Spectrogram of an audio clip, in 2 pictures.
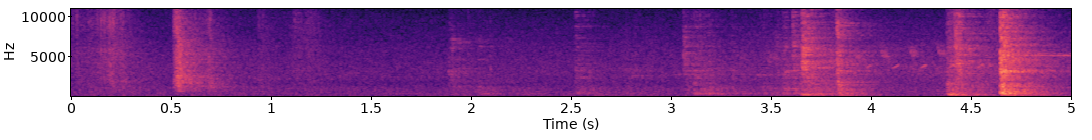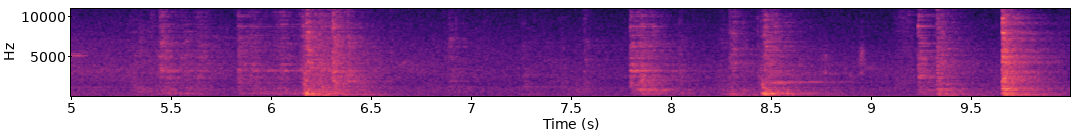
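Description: A metal bar clanks against a wooden pallet.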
